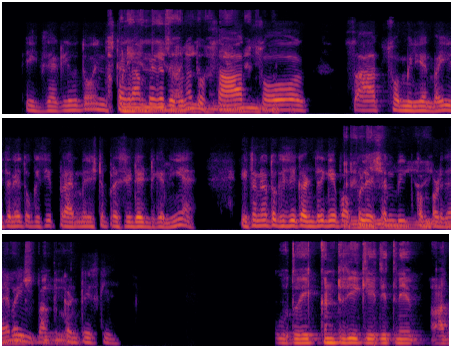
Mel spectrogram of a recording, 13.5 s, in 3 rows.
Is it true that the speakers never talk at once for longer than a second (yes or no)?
no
